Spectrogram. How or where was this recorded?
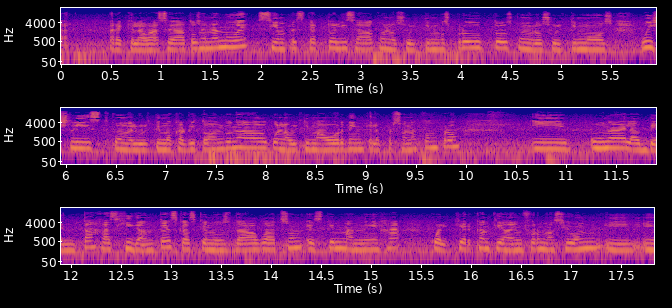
outdoors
